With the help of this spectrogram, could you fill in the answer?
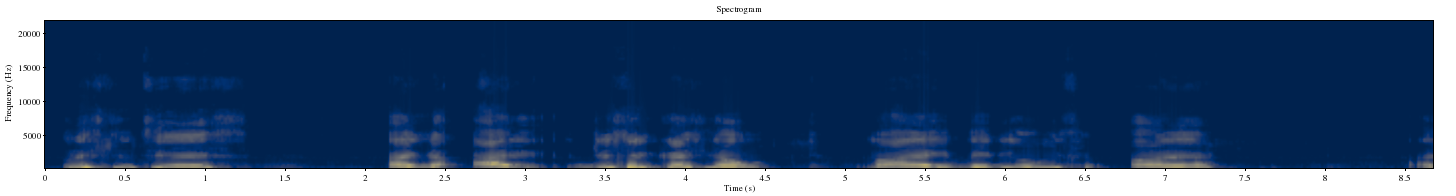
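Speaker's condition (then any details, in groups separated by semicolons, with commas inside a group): Cerebral palsy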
